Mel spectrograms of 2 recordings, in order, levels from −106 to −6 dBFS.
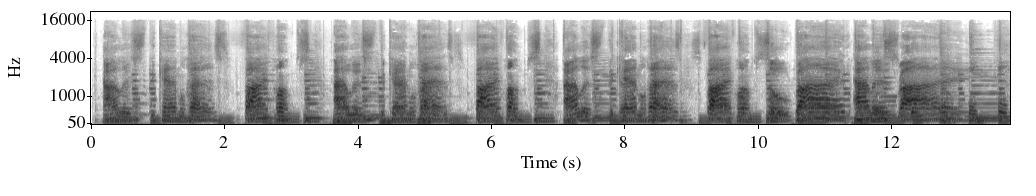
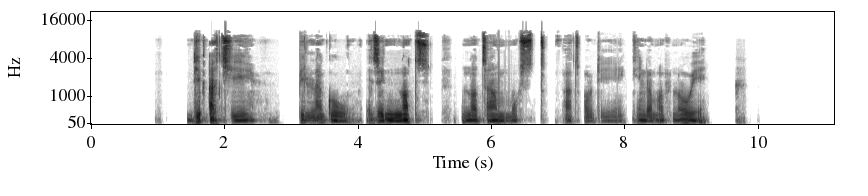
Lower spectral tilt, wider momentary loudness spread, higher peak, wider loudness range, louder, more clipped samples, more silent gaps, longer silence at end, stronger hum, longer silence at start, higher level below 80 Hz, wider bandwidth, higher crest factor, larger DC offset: first, -5.5 dB/octave vs -3.5 dB/octave; second, 10 LU vs 21 LU; second, -6 dBFS vs 0 dBFS; second, 4 LU vs 13 LU; second, -27 LUFS vs -17 LUFS; neither; second, none vs 2.89-3.12 s, 5.14-5.25 s, 6.68-6.74 s, 6.87-6.96 s, 8.06-8.12 s, 9.32-9.66 s; second, 0 s vs 1.45 s; neither; second, 0.2 s vs 1.45 s; first, -44 dBFS vs -50 dBFS; first, 16 kHz vs 11.5 kHz; about the same, 20 dB vs 22 dB; neither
